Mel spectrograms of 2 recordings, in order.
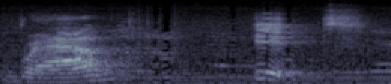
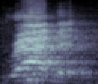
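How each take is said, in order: First: "Rab", a clear pause, then a soft "it"; split into syllables. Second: Said in the usual way. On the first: Shown as a demonstration. Teacher splitting rabbit for pupils, two soft separate syllables. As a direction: break it softly into "Rab" and "it". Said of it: "the syllable rab". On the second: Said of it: "I've got two more".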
